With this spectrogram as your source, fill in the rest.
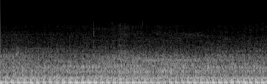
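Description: A Yamaha XT660 motorcycle's single-cylinder engine runs steadily close by, with a loud, continuous low throbbing rumble and a slight mechanical clatter. No one speaks over it.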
